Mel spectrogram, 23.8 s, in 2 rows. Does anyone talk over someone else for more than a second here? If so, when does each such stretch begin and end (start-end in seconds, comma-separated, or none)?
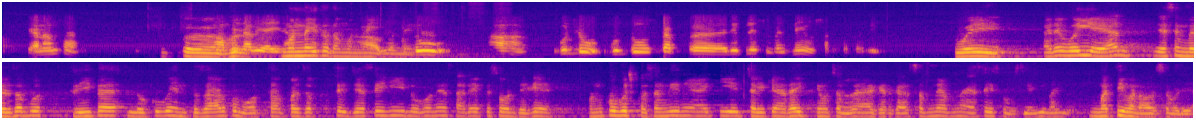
2.8-4.2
